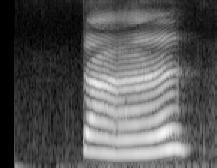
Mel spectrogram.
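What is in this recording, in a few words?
"dei3", Mandarin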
